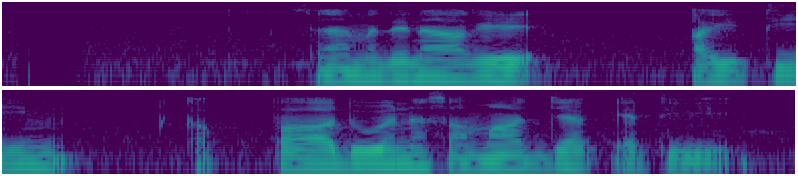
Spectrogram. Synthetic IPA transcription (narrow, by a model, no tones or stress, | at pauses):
sæːməd̪enaːɡe | ajt̪iːn | ka̰pːaːd̪uʋənəsamaːd͡ʒjakæ̰t̪iʋḛ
